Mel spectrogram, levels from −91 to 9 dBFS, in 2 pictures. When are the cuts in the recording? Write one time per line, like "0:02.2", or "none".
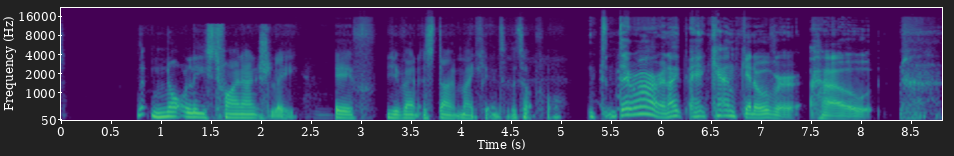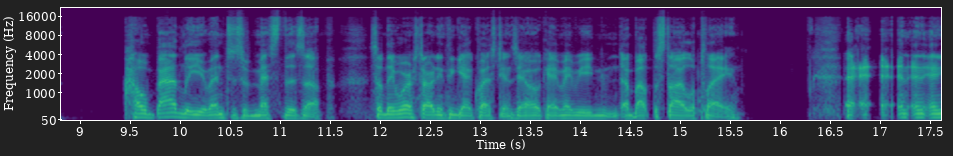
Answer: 0:11.9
